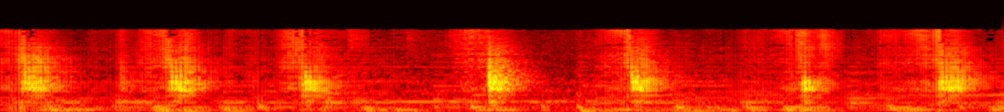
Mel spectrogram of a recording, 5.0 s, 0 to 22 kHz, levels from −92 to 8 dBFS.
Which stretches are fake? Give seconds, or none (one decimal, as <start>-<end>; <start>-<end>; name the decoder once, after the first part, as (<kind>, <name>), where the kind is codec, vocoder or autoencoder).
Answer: 0.0-2.0 (vocoder, BigVGAN v2); 3.0-5.0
